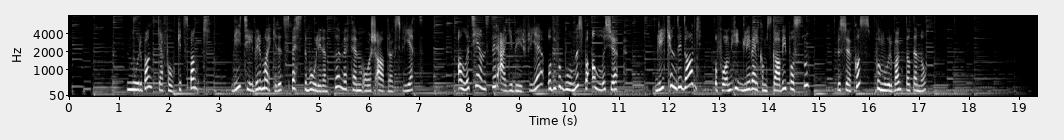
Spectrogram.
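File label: Norwegian commercial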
